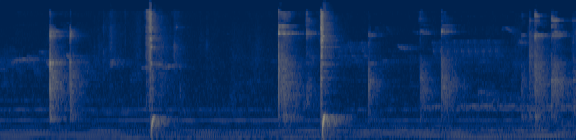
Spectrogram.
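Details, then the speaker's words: Two distinct hollow pops with faint clinks as fire cupping therapy cups are removed from a client's skin at a spa; cupping cups released from skin. "I have to take some off too. I just love how they sound."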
